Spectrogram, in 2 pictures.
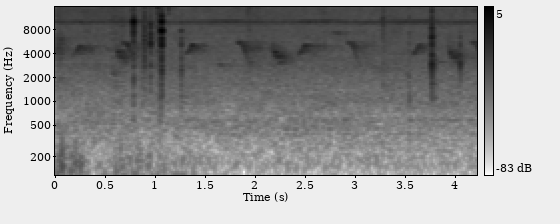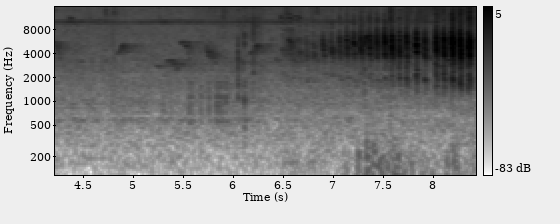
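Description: Outdoor nature ambience: a bird calls again and again with short, high, falling chirps over a faint steady high whine. Near the end a loud, fast rattle builds up.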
